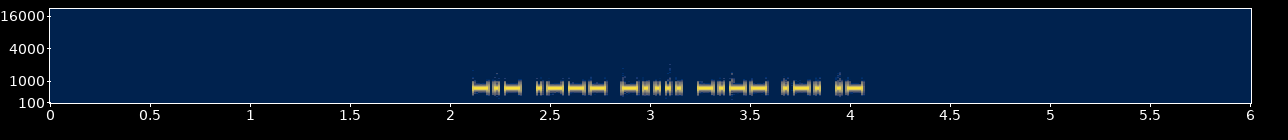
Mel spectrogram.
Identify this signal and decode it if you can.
Morse code, heard as a keyed tone, about 47 wpm, 700 Hz. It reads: KJ6YRA
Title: USA Call Signs - 6 Characters - 45wpm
